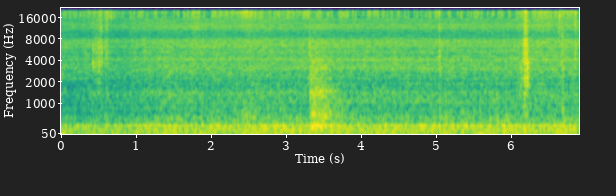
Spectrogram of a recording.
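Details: Citroën/Peugeot 1.6 VTi at idle with codes P0351, P0301, P1337: steady low rumble with a slightly uneven, lumpy beat and one brief rougher stumble; misfire at idle, cause suspected, not confirmed.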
